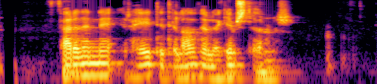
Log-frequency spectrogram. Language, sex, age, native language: Icelandic, male, 30-39, Icelandic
